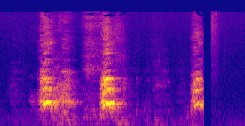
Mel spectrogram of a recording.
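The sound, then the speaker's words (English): A pet dog barks three times, in loud sharp bursts spaced apart, followed by one short faint yip, alone with no talk. “Oh, sorry, that's my dog.”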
